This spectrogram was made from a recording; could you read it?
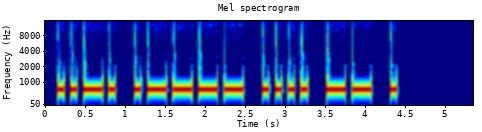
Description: Morse code, heard as a keyed tone, about 15 wpm, 700 Hz. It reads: F1HME
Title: DXCC-100 Call Signs - 5 Characters - Repeated 3x - 15wpm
